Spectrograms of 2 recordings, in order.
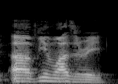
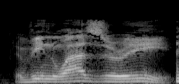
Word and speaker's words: Viennoiserie: Viennoiserie. – Viennoiserie.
